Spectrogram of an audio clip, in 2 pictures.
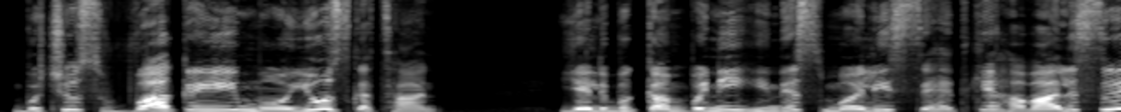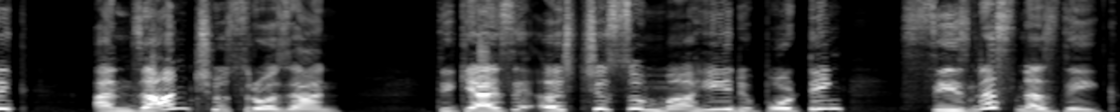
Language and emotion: Kashmiri, angry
